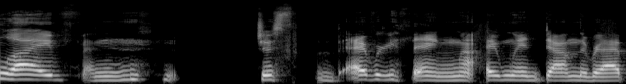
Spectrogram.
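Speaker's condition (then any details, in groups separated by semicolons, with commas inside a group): Friedreich's ataxia; initially mild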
